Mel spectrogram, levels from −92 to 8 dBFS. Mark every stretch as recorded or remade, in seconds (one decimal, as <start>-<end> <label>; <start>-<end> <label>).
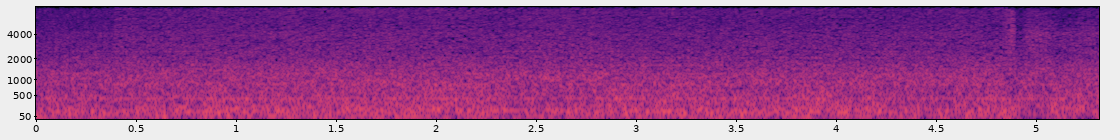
0.0-5.3 recorded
